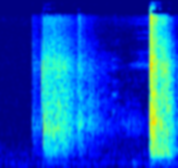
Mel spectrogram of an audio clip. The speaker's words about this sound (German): Boom. Volltreffer. Also ich glaube, ich bin hier der beste Scharfschütze.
